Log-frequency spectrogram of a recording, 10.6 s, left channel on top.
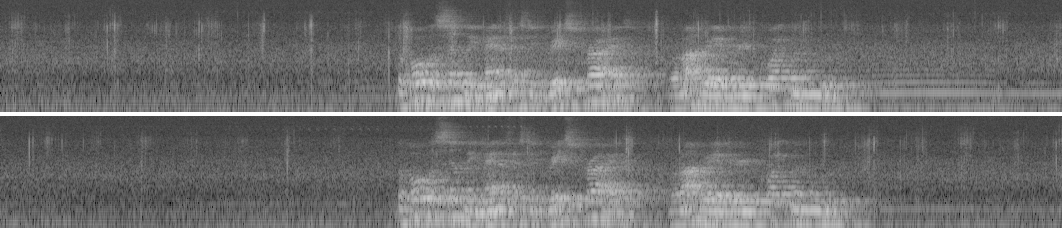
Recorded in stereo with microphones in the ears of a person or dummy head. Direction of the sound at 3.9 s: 20° right (ahead or behind).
